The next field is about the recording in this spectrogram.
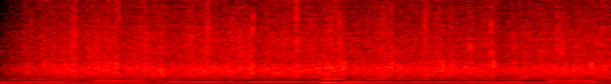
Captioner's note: crowd applauds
